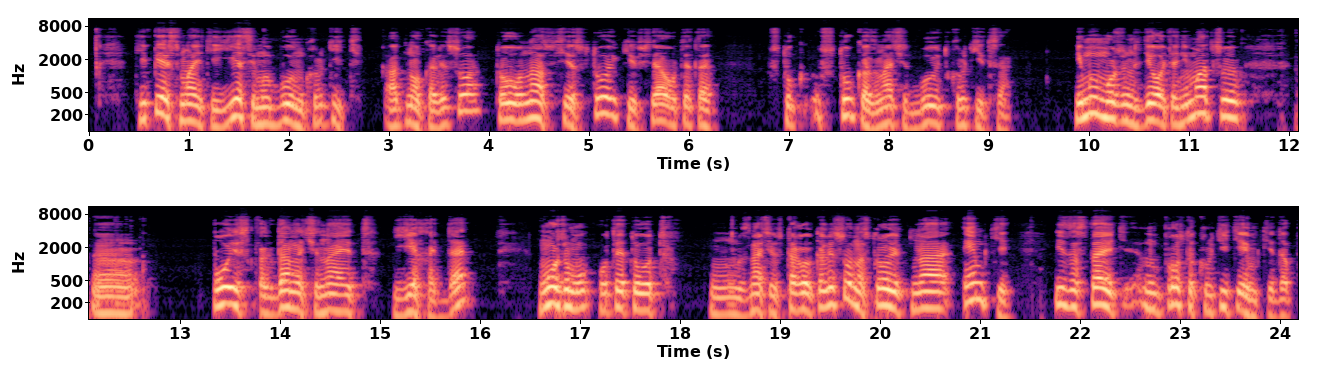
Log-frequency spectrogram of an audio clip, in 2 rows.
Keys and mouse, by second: 0.7 click, 2.0-11.7 drag, 12.6 ctrl+z, 18.9 click.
